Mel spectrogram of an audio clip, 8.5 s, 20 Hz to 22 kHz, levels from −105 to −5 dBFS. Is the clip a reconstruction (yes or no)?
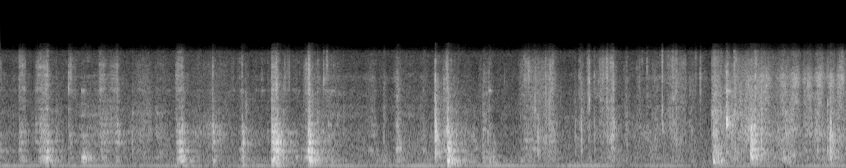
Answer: yes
